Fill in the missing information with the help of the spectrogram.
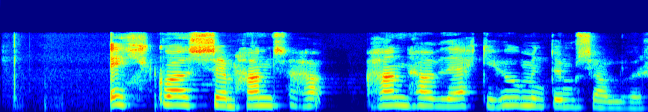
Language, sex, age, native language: Icelandic, female, 14, Icelandic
